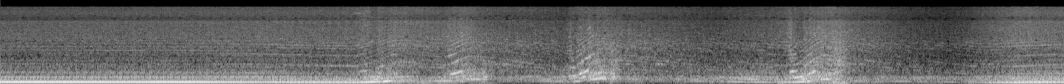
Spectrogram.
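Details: Dodge Hellcat supercharged V8 after installing a K&N drop-in air filter in place of stock. Steady idle, then three sharp revs with a high whine climbing and falling with engine speed: normal supercharger whine.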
